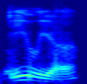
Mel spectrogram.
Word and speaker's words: Delia: Yes, Delia is how you pronounce it.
